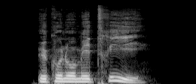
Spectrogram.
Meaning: econometrics (branch of economics)
- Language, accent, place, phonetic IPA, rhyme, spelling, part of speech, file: German, Germany, Berlin, [ˌøkonomeˈtʁiː], -iː, Ökonometrie, noun, De-Ökonometrie.ogg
